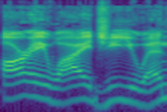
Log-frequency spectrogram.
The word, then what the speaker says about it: Raygun: Now, it's spelled Raygun, so I'm not sure if it's Reagan, but it's Ray gun, That's right?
